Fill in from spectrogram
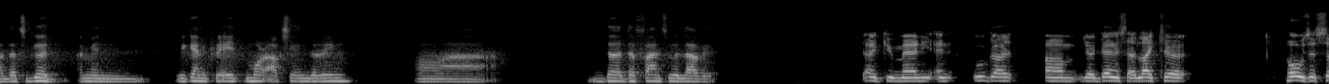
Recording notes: Virtual press conference.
